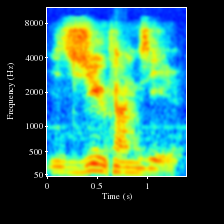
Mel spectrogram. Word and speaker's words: Li Jingliang: Um and um you know, I mean, you know, obviously um How do you pronounce this dude's name? It's Li Jingliang, Jingliang, right?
